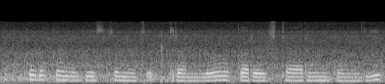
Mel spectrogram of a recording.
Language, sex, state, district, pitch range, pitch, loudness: Telugu, female, Andhra Pradesh, Sri Satya Sai, 175-195 Hz, 180 Hz, -15 LUFS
